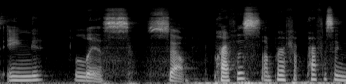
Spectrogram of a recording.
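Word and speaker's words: Inglis: and Rob englas I'm pretty sure I said Inus one time and that was really embarrassing for me because I had looked to make sure I was pronouncing his last name properly and I didn't it's inless so preface I'm pref prefacing this by saying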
